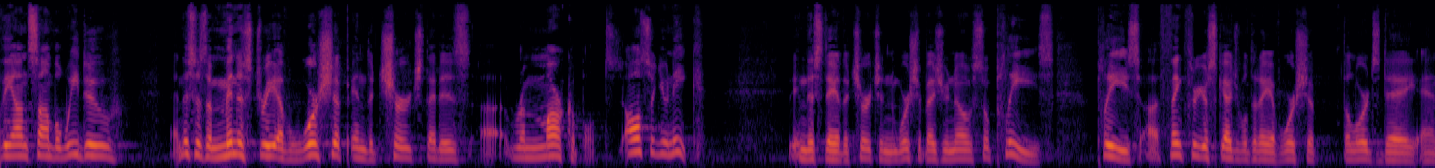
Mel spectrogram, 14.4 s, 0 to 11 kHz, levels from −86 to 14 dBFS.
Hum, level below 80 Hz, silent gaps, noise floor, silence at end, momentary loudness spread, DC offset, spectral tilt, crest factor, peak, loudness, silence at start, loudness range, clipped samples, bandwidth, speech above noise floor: none; -80 dBFS; none; -68 dBFS; 0 s; 15 LU; under 0.1%; -5 dB/octave; 22 dB; -12 dBFS; -33 LUFS; 0 s; 6 LU; under 0.1%; 10.5 kHz; 35 dB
